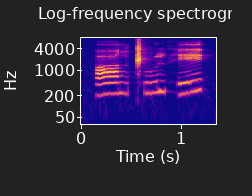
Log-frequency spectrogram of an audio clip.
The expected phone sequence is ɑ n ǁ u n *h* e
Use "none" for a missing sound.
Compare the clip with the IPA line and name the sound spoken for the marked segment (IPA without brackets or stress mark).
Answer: h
